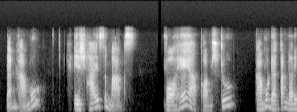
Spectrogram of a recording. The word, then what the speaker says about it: woher: Ya, jadi seperti yang aku bilang tadi, huruf R kalau dalam bahasa Jerman tuh nggak terlalu yang kayak woher. Jadi bacanya woher. Jadi huruf R ini seakan-akan huruf A.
